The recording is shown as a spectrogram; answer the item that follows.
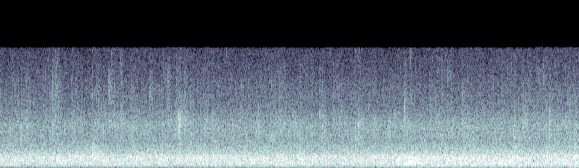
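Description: Heavy rain falling steadily on a street and surrounding surfaces, an even hiss that keeps the same level throughout.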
